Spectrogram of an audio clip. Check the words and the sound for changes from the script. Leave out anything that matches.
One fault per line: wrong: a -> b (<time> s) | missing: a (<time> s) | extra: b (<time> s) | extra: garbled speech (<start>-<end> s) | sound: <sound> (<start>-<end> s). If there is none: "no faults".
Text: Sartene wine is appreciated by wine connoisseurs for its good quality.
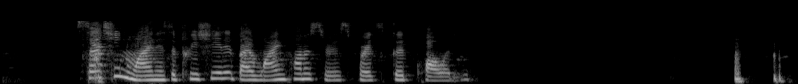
no faults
